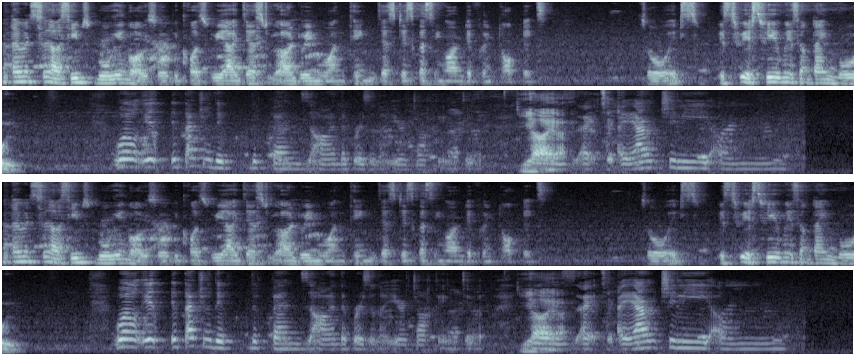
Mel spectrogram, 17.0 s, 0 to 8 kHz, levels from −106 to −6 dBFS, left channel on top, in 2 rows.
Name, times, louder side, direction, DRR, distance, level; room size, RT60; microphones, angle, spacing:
voice 1, 0.0-5.3 6.4-8.7 13.7-14.1 15.5-15.6, left 6 dB, 55° left, 0.4 m, -31 dB
voice 2, 9.4-16.4, right 2 dB, 25° right, 0.8 m, -41 dB
8.3 x 6.0 x 7.0 m
head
